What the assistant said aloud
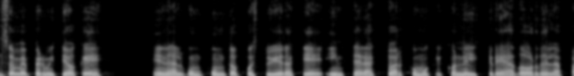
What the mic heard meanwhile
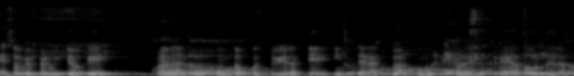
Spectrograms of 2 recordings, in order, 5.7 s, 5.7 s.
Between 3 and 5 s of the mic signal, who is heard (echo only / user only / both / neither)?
both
